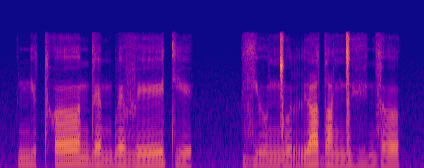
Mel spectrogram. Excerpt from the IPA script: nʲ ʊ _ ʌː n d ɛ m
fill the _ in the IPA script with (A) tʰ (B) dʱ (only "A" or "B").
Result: A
